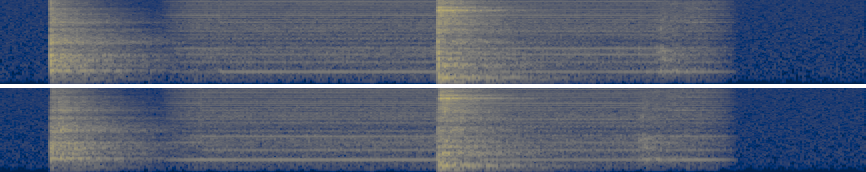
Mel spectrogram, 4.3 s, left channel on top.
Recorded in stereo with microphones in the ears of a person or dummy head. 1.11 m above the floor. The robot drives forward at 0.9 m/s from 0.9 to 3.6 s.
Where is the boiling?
55° left (ahead or behind), 1.5 m.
